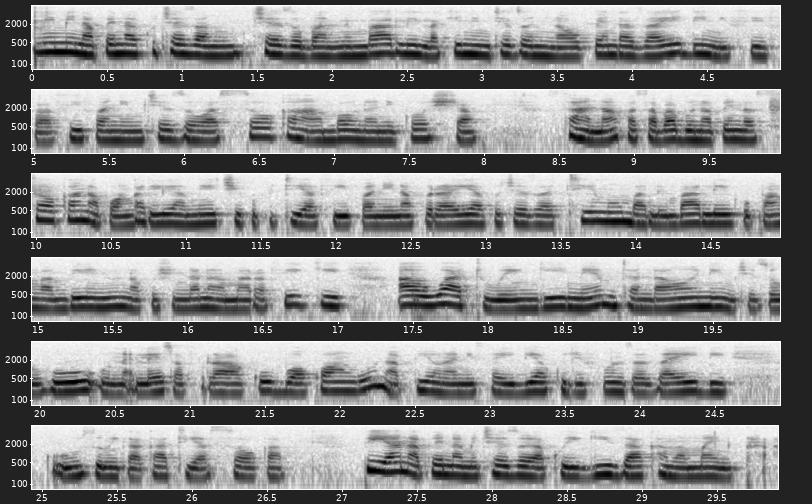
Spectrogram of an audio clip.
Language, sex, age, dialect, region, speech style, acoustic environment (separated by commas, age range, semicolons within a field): Swahili, female, 18-24, Kenya - Nairobi Sheng-influenced, Kenya, relaxed, silence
